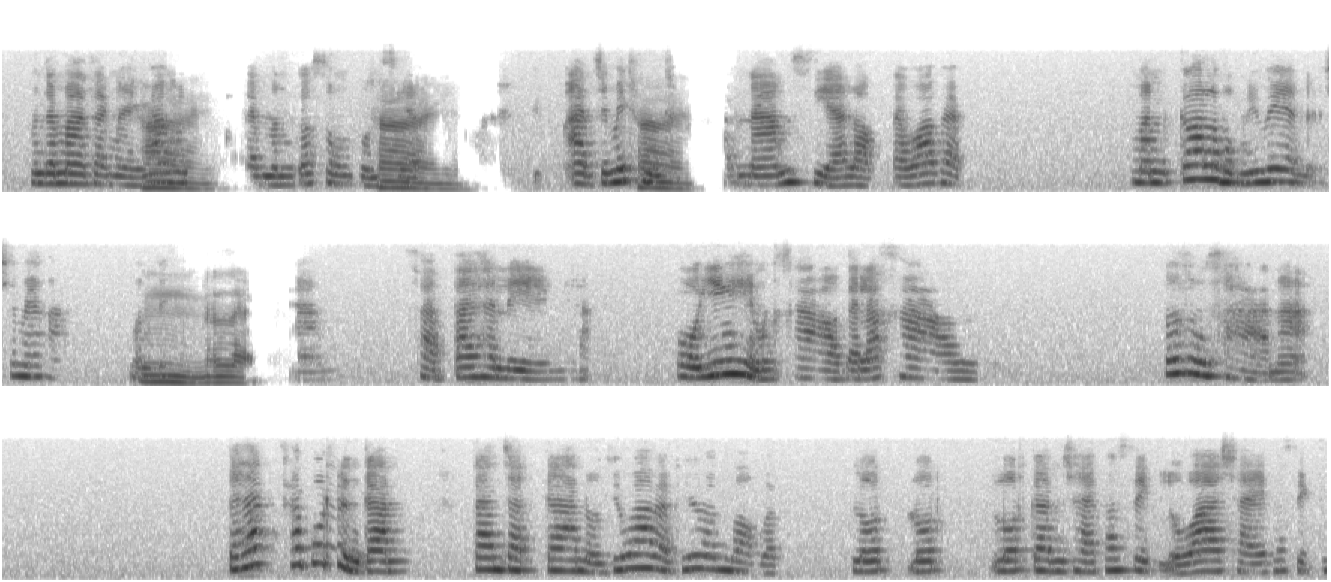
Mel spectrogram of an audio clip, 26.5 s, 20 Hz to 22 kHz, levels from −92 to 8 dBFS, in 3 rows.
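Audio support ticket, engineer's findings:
Speech suppressed in double talk: talker's level collapses by roughly 40 dB in short stretches at 1.21–1.69 s, 2.75–3.35 s, 4.48–4.89 s and 10.06–10.84 s, each roughly 0.4 to 0.7 s affected. Likely component: echo canceller's suppressor during double talk. It cannot separate near-end speech from loudspeaker echo, so it attenuates both. The speech band tops out near 8 kHz, consistent with the Opus call path.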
